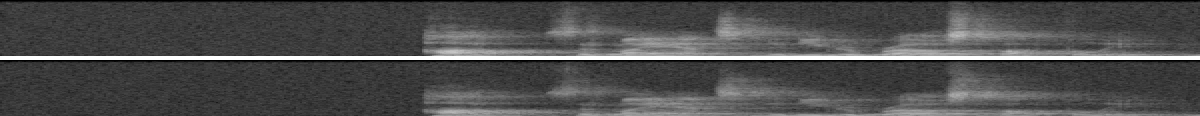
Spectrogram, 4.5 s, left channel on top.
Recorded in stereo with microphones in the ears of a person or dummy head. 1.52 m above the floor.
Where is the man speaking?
20° left (ahead or behind), 2 m.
